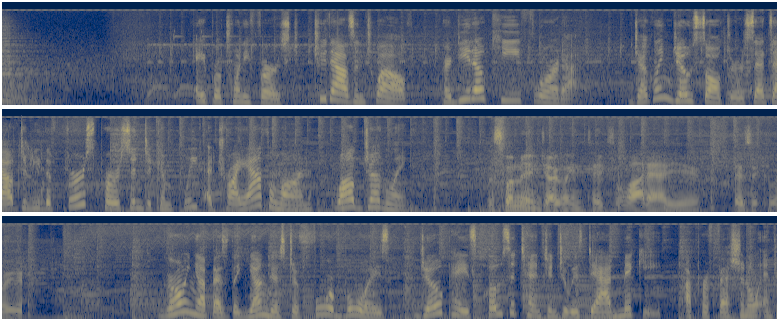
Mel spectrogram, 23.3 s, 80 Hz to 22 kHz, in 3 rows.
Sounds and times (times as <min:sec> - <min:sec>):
Music: 0:00.0 - 0:23.2
Speech: 0:02.0 - 0:11.8, 0:12.6 - 0:15.7, 0:17.1 - 0:23.2.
